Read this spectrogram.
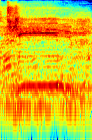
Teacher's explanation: جب تک بیچوں بیچ زبان سے اس کی ادائیگی نہیں ہوگی تو کہیں زیم نکلے گا اور کہیں کچھ اور نکلے گا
